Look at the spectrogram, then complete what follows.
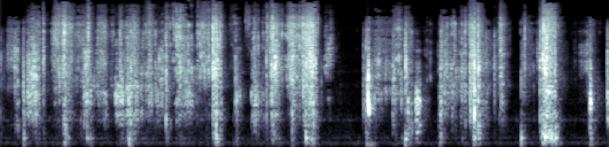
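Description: Cardboard box being torn and pulled open by hand: a quick, irregular run of tearing and rustling scrapes as the flaps rip and crinkle.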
